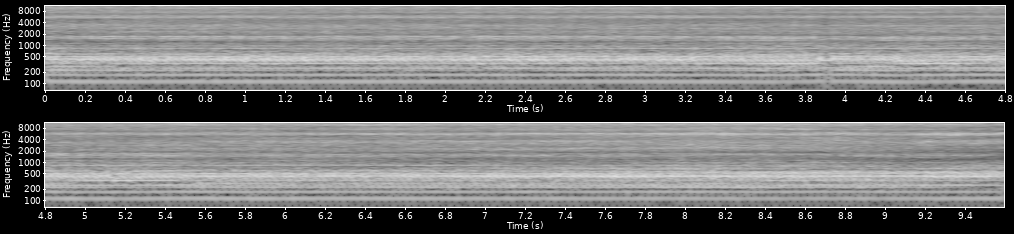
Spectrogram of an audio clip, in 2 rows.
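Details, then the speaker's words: Rare factory-built Cub Cadet garden tractor with a twin at wide-open throttle, governed at 3600 rpm: even, steady drone with no misses or knocks; normal, healthy running. "so doesn't skip a beat an interesting thing to note about this is that for whatever reason cupcadet governed these engines at uh 3600 rpm wide open"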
